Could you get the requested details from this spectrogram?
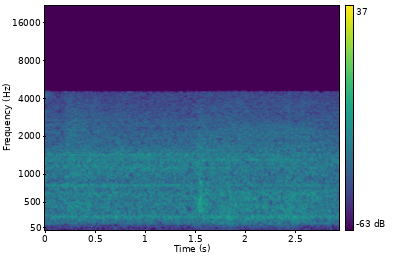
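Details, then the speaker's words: Xbox 360 running with no disc inserted: steady, even airy hum from the cooling fans with no ticking or surging, quiet and normal before disc drive spin-up. "now the fans are not very very loud now I'm going to put my disc in and let the disc try read it and see how loud it is when I do that"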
